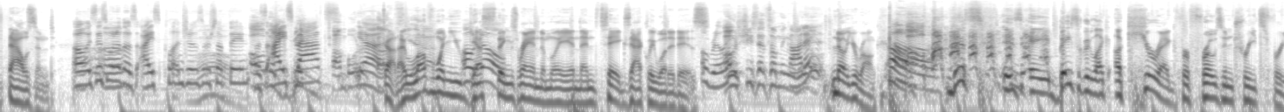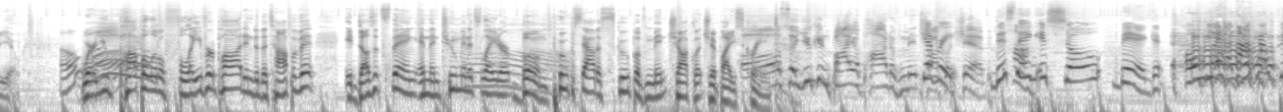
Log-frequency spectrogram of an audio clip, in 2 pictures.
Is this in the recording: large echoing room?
no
